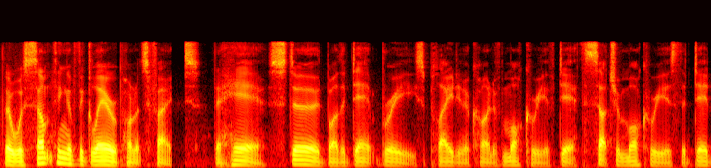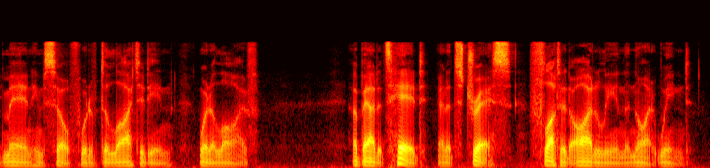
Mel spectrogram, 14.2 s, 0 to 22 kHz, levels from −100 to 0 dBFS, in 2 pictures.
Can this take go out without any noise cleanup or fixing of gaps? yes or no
no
